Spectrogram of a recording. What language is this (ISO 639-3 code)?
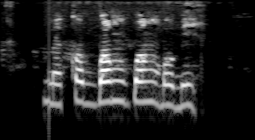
mua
